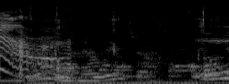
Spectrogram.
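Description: A baby vocalising: a falling squeal at the start, then softer wavering coos that fade toward the end.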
